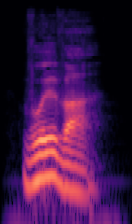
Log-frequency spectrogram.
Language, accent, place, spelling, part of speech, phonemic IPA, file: German, Germany, Berlin, Vulva, noun, /ˈvʊlva/, De-Vulva.ogg
- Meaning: 1. vulva 2. vagina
